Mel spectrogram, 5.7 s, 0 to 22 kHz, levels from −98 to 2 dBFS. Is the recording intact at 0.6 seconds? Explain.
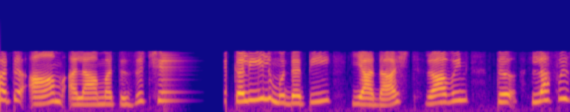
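Yes, the speech at 0.6 s is intact, carried as a normal call signal with nothing above 4 kHz.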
